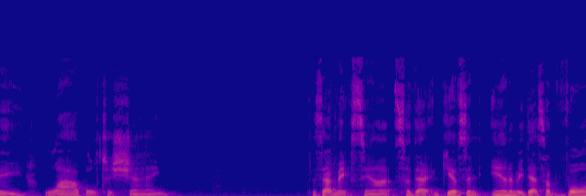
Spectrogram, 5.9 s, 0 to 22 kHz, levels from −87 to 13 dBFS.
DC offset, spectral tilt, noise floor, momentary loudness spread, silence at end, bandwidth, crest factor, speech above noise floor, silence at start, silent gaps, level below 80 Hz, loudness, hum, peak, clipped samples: under 0.1%; -4.5 dB/octave; -79 dBFS; 10 LU; 0 s; 15.5 kHz; 18 dB; 37 dB; 0 s; none; -90 dBFS; -43 LUFS; none; -24 dBFS; under 0.1%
